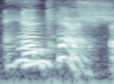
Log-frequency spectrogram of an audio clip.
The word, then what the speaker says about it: Ankesh: Ankesh.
